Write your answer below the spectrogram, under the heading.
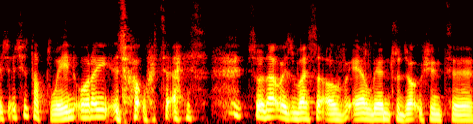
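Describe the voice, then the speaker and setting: Spoken with a Glasgow accent, the voice moves at a fairly quick pace with ordinary pitch variation. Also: man, medium pitch for a man. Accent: Glasgow Scottish. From Scotland, Glasgow (West End). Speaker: aviation enthusiast, channel supporter. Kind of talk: casual interview chat. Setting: live stream.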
